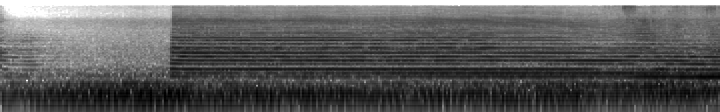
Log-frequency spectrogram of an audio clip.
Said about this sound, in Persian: قطار از اون محدوده رد شد و دیگه همکارمو نگه داشت.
